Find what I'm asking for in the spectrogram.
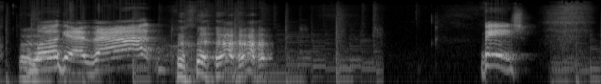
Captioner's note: laughing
